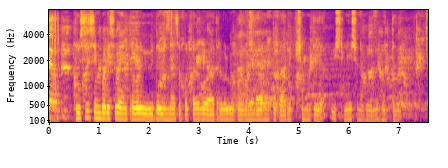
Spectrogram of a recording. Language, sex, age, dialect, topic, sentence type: Kannada, male, 18-24, Mysore Kannada, agriculture, statement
